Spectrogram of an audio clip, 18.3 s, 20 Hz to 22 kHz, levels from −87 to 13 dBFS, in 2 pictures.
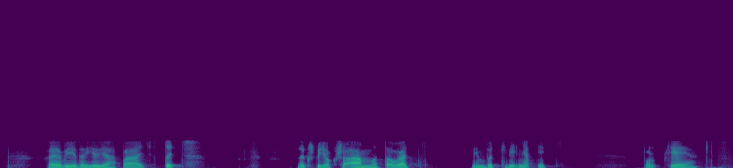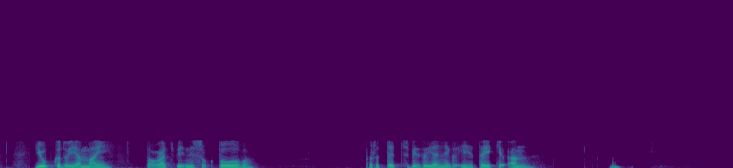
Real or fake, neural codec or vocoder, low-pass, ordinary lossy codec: fake; codec, 16 kHz, 1 kbps, X-Codec, WavLM features, trained on Multilingual LibriSpeech; 3.6 kHz; none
